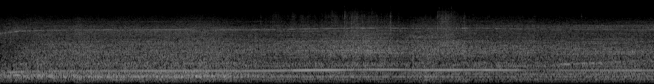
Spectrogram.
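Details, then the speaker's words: Shark vacuum after picking up about one cup of baking soda from the floor, bin not full: airy roar with a thin steady whine slowly creeping in pitch; motor note changed and sounds strained. "oh i don't know if you can hear that in the microphone but after about one cup the bin's not full"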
